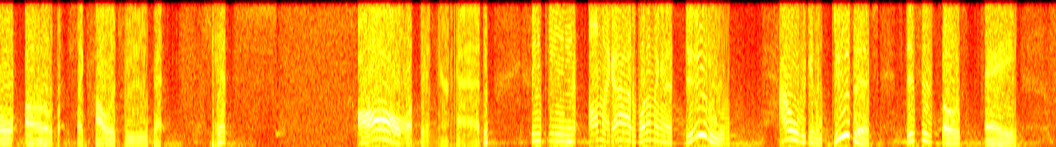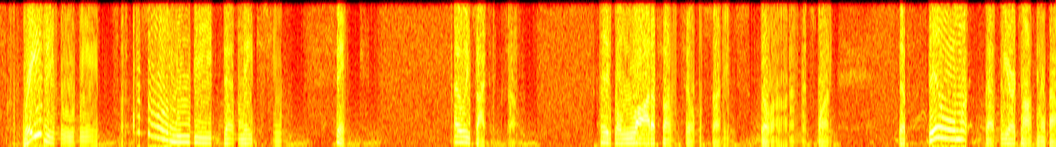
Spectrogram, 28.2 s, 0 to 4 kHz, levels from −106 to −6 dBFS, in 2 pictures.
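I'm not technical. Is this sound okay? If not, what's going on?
No. A mu-law and A-law mix-up runs through the whole recording: the speech was stored in one telephone coding (A-law) but played back as the other (mu-law), so loudness levels come out scrambled, making the speech harsh and distorted and filling the quiet gaps with noise.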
